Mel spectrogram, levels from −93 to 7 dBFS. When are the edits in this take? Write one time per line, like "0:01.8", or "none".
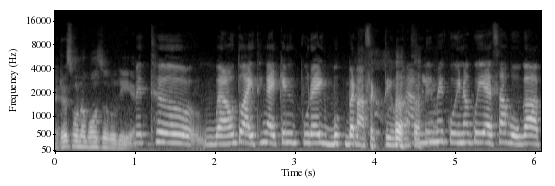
0:01.1
0:04.6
